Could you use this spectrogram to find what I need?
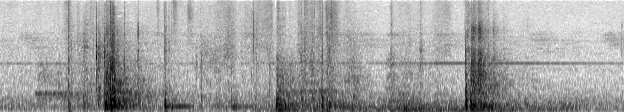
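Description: Boxes thump down onto a wooden shelf.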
